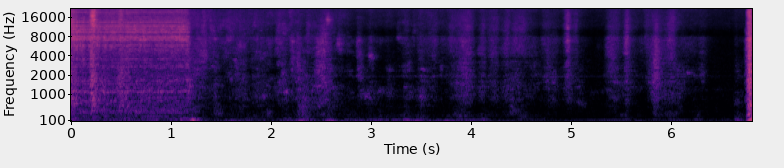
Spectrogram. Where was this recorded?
in a kitchen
